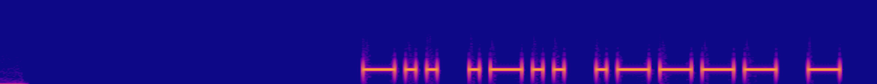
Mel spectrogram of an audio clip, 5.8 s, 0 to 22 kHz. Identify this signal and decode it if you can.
Morse code, heard as a keyed tone, about 17 wpm, 700 Hz. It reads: DL1T
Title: DXCC-100 Call Signs - 4 Characters - 17wpm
